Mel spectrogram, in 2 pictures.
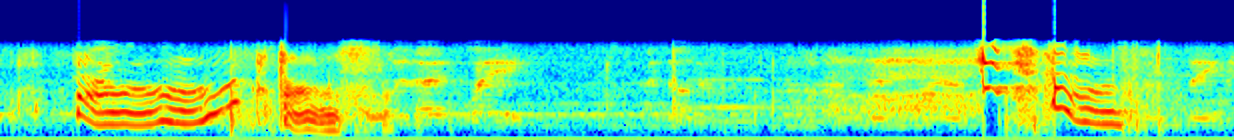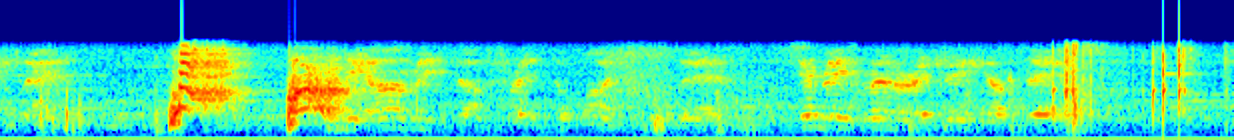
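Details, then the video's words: Peanut, a Chihuahua, attacking and arguing with the camera: bursts of high, wavering whines and grumbling yips come in short clusters, sliding up and down in pitch, separated by quieter gaps with a person talking in the background. "Peanut Attacks Argues With Camera Chihuahua"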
